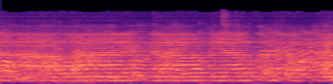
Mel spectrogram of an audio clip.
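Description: Buddhist chanting: many voices chanting together on one steady held pitch, with people talking over it.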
